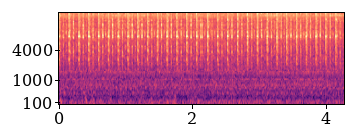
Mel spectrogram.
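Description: A sharp, even tick rides over a V8 idle, roughly two ticks a second, bright and metallic. Cause suspected, not confirmed.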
